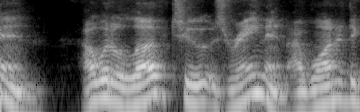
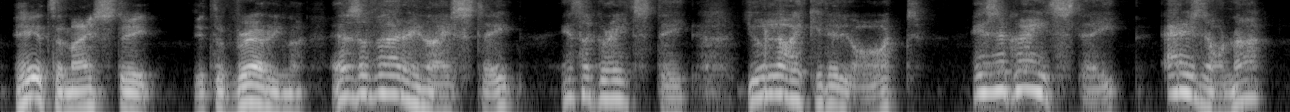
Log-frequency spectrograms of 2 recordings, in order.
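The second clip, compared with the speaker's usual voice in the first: soft, unconvincing put-on attempt at a man's voice; 5 dB quieter than usual. Talking about arizona, try to sound like a man you can't imitate, a bad impression. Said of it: "I can't sound like him".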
